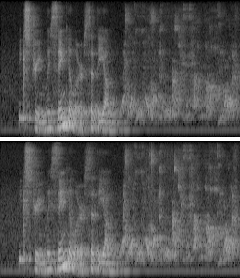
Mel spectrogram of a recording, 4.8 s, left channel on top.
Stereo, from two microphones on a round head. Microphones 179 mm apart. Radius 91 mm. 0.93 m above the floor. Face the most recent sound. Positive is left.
turn(degrees=-55)  # may be behind; listen again after turning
